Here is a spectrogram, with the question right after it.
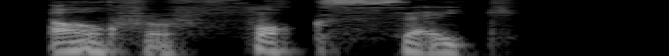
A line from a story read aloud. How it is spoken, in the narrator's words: muttered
